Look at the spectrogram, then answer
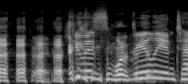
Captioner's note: laughs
